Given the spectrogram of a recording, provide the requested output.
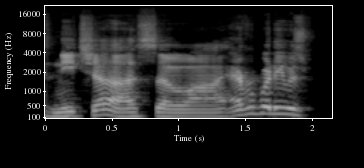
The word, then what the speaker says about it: Nietzsche: Um, but anyways, uh, I I swear that he said Nichi suicide or Nichi certified and I looked it up and uh, no, he says Nichzche.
